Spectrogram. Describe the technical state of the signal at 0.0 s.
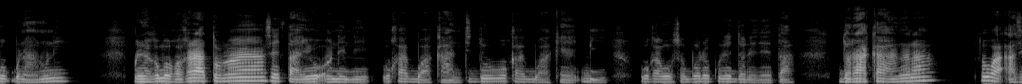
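Right at 0.0 s you're already hearing overlap-add ripple, and it runs the whole way through the speech. The signal was chopped into windowed frames and rebuilt with overlaps whose gains don't add up to a flat total, so the level dips and swells by about 6 dB once per frame, somewhere around 400 times a second. That gives the speech a buzzy, robotic, metallic sound, with extra tones riding on everything.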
